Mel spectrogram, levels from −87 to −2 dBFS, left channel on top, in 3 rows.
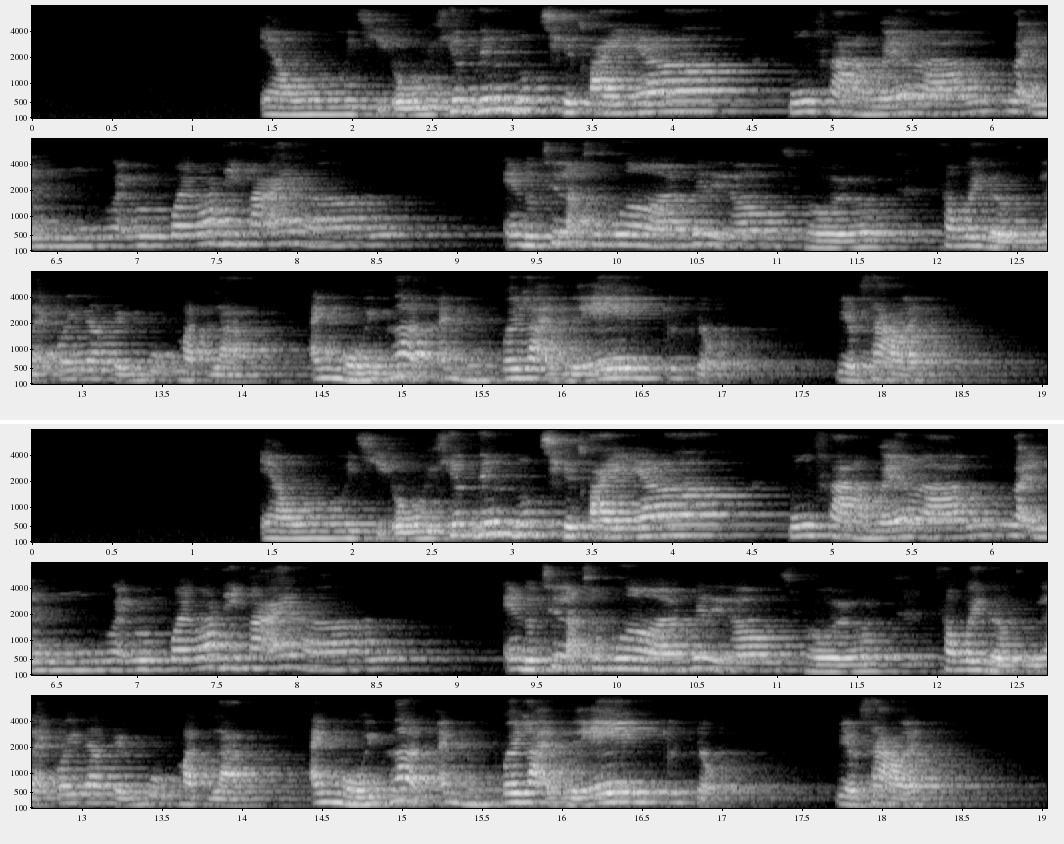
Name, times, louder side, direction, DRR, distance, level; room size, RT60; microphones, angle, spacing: voice 1, 1.4-4.3 4.7-8.6 9.3-11.6 12.0-14.0 14.4-16.9 17.7-18.2, right 1 dB, 25° right, -1 dB, 1.1 m, -23 dB
17.5 x 13.5 x 2.5 m, 1.2 s
head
